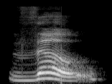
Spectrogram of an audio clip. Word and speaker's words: though: word you have is though though so there's no R sound right zo you have a strong th sound vth so it makes um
